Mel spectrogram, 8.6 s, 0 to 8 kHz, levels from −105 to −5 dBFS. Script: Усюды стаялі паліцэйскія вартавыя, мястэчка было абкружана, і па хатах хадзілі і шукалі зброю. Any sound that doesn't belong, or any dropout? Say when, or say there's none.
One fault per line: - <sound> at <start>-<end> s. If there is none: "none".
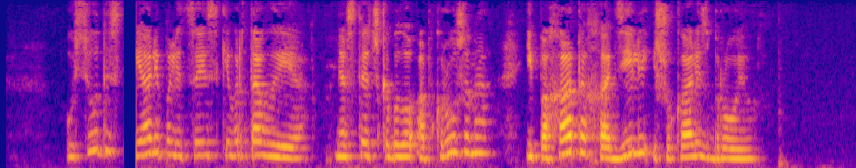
- dropout at 1.2-1.4 s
